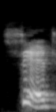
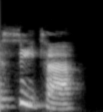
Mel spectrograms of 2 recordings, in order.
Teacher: when he wants to pronounce some words that end with consonant at the end, it would add a vowel. So instead of saying sit, it will say sitta.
